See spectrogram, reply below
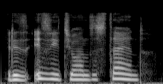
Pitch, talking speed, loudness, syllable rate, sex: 230 Hz, 185 wpm, -18 LUFS, 5.7 syllables/s, female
